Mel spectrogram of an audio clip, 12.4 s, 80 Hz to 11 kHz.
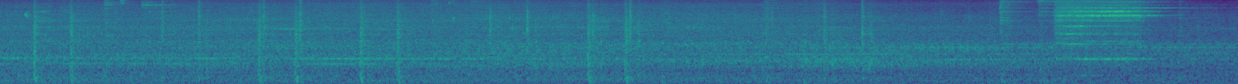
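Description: CrossCountry HST with Class 43 diesel power cars pulling into the platform: a steady rumble with repeated sharp clicks of the wheels over rail joints and points. A brief high-pitched metallic squeal comes about ten seconds in as it slows.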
